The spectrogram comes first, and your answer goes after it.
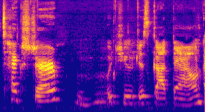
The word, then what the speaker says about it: TXTR: new line txt our it's pronounced texture which you just got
